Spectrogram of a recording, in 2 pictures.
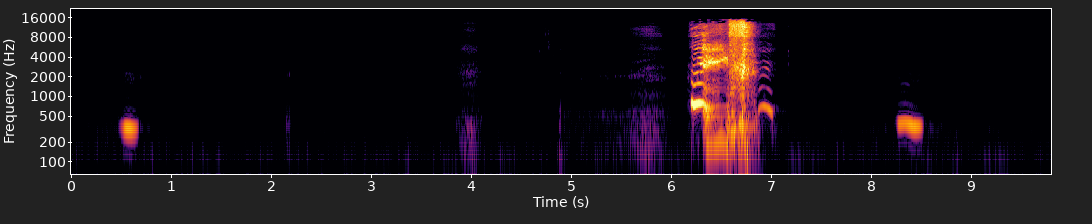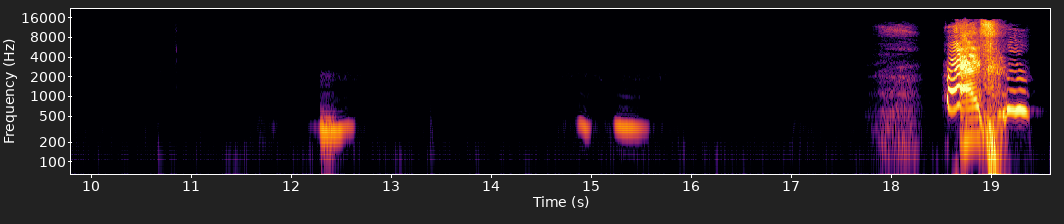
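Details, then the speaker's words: An adult, half-asleep after taking sleep medication, tickles their nose: two loud explosive sneezes, each after brief soft inward breaths and small voiced sounds, in a quiet room. "Sneezing. Big sneeze. Big. I keep sneezing."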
